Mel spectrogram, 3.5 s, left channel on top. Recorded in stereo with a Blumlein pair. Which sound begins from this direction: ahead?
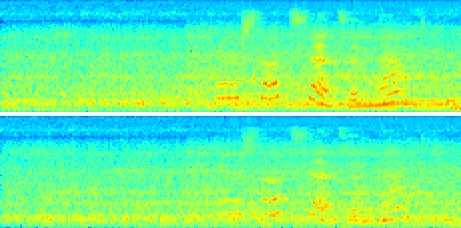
A woman speaking, at 1.6 s.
